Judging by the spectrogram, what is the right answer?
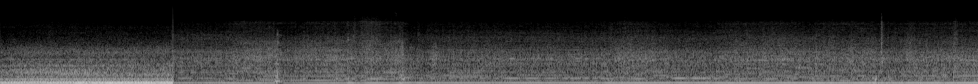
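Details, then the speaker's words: Excavator with Deutz diesel, started after about three months sitting: brief start-up surge then steady, even low idle with no misses or knocks; starts right up, healthy engine, checking for hydraulic swivel joint drips. "Yeah, that Deutz likes to run."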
